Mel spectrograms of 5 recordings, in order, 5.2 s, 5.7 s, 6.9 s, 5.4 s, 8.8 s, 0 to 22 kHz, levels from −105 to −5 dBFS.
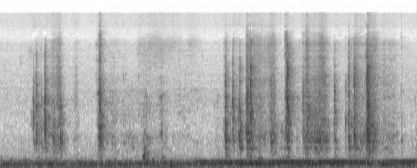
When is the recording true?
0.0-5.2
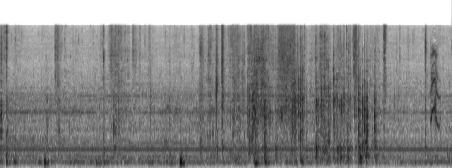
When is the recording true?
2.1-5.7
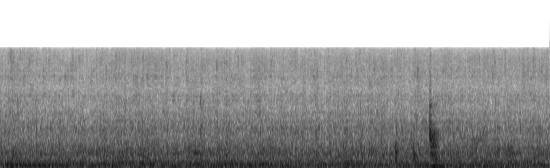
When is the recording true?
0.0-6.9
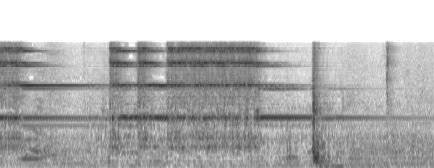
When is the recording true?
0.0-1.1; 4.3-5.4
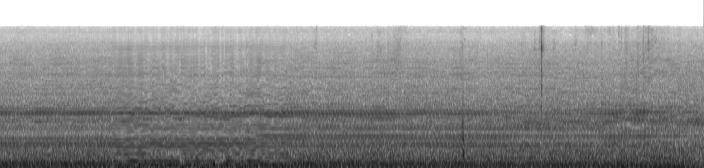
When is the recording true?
0.0-1.4; 3.6-8.8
